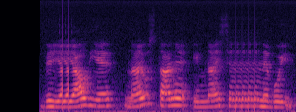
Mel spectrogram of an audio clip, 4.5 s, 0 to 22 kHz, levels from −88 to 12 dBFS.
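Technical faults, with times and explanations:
0.93 to 1.12 s, repeated buffer. The same 93 ms slice of speech plays three times in a row. Fresh audio arrived late, so the device replayed its last buffer. Each replay joins hard to the previous one, giving a short stutter. The length fits a 4096-sample buffer.
3.53 to 3.90 s, repeated buffer. The same 93 ms piece plays five times running, a longer stutter. Each join is abrupt. Nothing seems skipped; the speech resumes where it stopped.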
